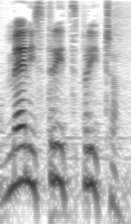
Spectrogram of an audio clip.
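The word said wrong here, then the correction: Manic Street Preachers: Jel znaš ko je? – Many Street Preachers.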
